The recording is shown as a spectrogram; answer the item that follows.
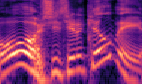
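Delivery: mock excitable voice. Describing how a character sounds in the Japanese version: mock excitable voice. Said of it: "very like excitable in ways I wasn't expecting".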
